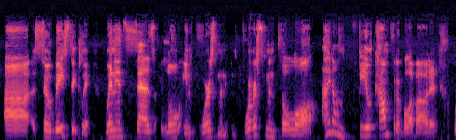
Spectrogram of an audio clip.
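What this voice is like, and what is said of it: Russian accent. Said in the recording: “I'm Russian. I'm an immigrant, so deal with my accent.”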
